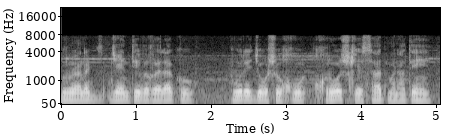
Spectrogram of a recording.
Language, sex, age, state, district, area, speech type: Urdu, male, 30-45, Delhi, North East Delhi, urban, spontaneous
